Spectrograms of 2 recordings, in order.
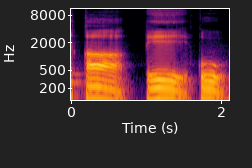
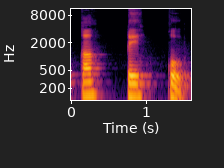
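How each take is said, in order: First: "qa, qi, qu" with each vowel held long; wrongly extended vowels. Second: "qa, qi, qu" as brief separate syllables; no lengthening at all on "qa, qi, qu"; short, unextended vowels. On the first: Teacher showing what not to say, "qa, qi, qu" elongated. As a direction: stretch "qa, qi, qu" one drawn-out syllable at a time. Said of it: "There is no extension here". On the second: Teacher showing what not to say, "qa, qi, qu" said short. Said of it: "because there are extensions here". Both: Shown as a demonstration.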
